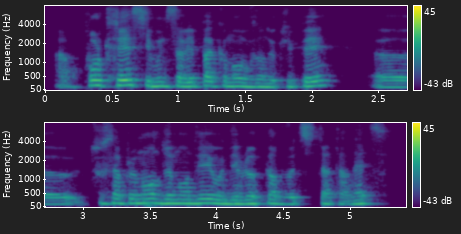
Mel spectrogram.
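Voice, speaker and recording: A man leads a live online training session in a warm, relaxed voice. He explains things patiently and pauses often to find his words. He speaks politely and directly to his audience. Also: mid-range voice. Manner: explains patiently, with frequent hesitations; addresses listeners directly and politely. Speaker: SEO webinar presenter. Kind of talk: live webinar presentation.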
